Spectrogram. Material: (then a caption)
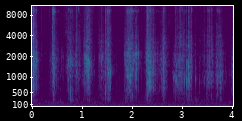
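Cardboard, steel. A small kraft cardboard box holding screws is held in the fingers and shaken, so the screws rattle inside. The result is a quiet series of dry, crunchy rattling bursts centred in the mids and upper mids, with bright edges, almost no low end, and very little ring between shakes.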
